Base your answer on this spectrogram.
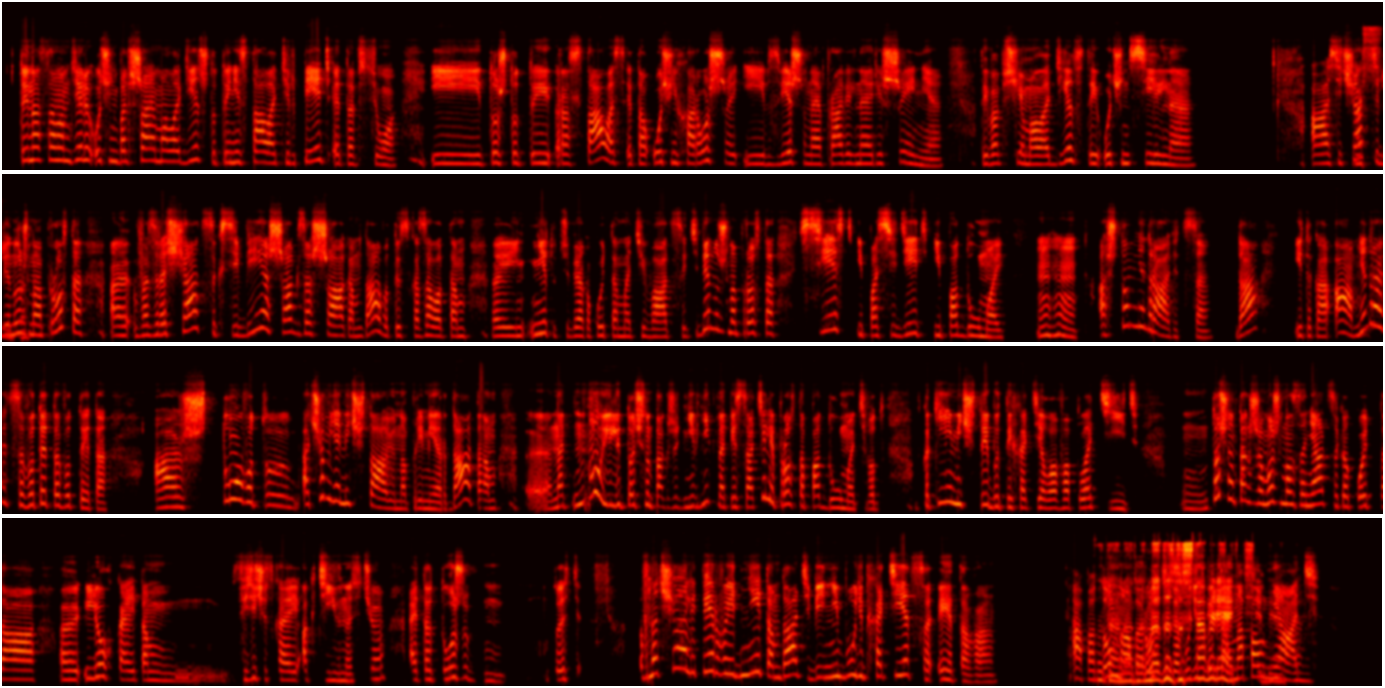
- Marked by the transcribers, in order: tapping; other background noise
- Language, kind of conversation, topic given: Russian, advice, Как вы переживаете одиночество и пустоту после расставания?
